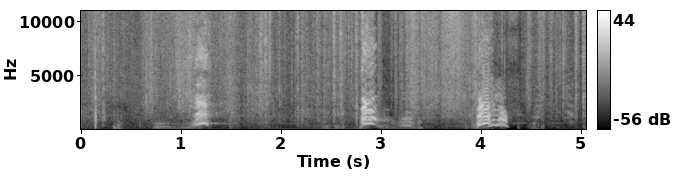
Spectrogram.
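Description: A dog barking in short loud barks: one a little over a second in, another near three seconds, and a quick double bark about four seconds in, with leaves rustling underfoot between them.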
